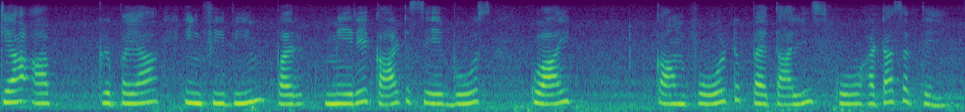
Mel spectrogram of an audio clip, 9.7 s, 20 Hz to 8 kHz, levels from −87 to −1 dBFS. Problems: constant background noise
